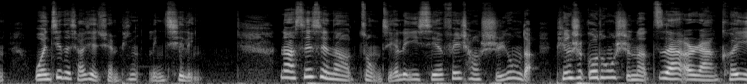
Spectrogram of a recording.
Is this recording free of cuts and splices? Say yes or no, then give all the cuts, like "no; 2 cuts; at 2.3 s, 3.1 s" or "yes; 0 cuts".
yes; 0 cuts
